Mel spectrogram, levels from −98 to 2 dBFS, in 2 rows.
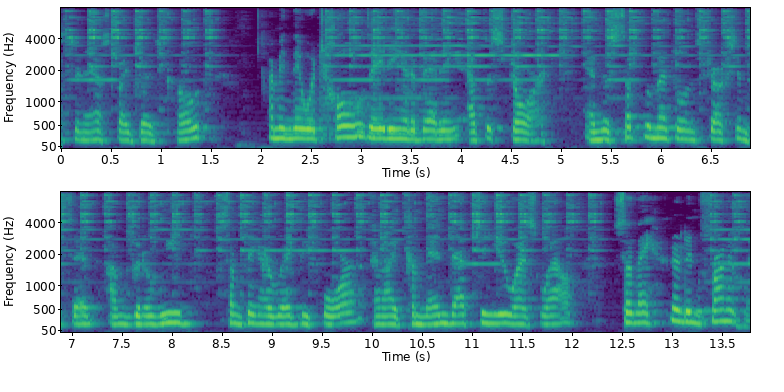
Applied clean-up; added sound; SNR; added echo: classical method log-MMSE.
